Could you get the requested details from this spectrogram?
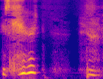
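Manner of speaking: urgent whisper. Real, not acted. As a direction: whisper it nervously. Whispering in dark house.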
